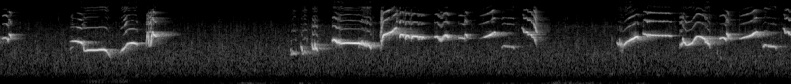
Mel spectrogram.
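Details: Kacer (Oriental magpie-robin) song used as therapy to get reluctant birds singing. Ringing whistled notes, some sliding upward and some falling, come in three clusters broken by a silent gap of over a second.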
